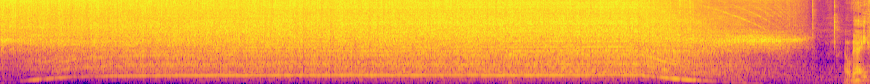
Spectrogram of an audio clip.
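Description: NutriBullet Rx blender grinding dry jasmine rice into cream of rice. The motor spins up within the first second or so and runs at a steady pitch over the loud noise of the grains being milled. Near the end it is switched off and winds down, falling in pitch over about two seconds.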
